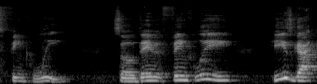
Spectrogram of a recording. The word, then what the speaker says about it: Finkley: So I had to ask him how you pronounce his name yesterday. It's Finkley.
